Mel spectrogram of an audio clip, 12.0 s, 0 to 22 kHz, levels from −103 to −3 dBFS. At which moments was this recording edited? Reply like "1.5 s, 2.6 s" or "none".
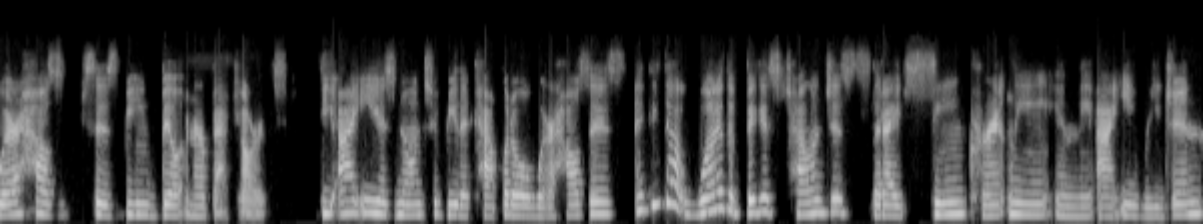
6.3 s, 8.7 s

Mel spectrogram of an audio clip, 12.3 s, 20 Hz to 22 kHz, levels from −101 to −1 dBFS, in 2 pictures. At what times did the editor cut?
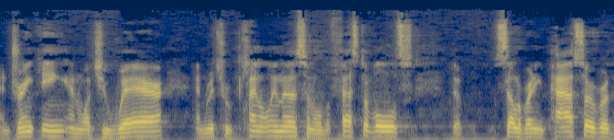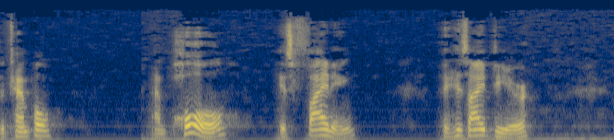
7.6 s

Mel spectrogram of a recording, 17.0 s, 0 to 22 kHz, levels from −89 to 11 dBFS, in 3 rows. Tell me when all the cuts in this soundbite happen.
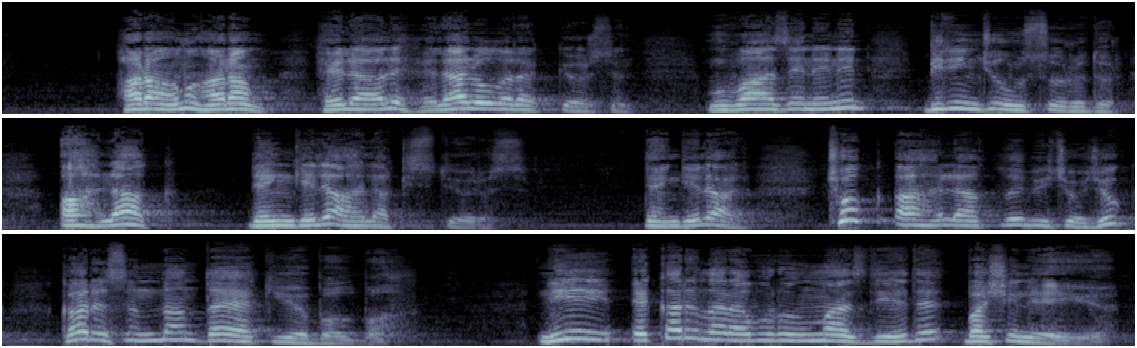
none

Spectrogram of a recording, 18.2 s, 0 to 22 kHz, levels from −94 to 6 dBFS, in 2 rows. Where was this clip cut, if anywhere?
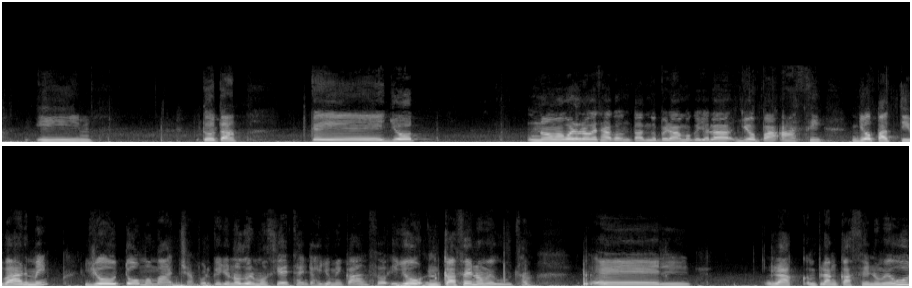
none

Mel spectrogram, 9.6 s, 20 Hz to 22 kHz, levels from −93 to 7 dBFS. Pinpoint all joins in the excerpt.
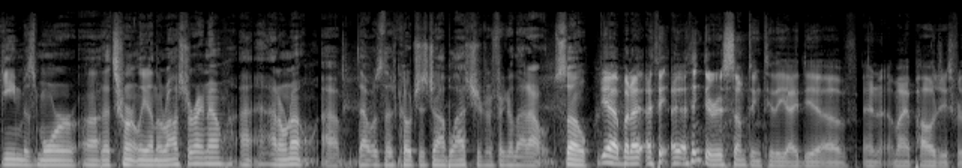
1.0 s, 6.7 s

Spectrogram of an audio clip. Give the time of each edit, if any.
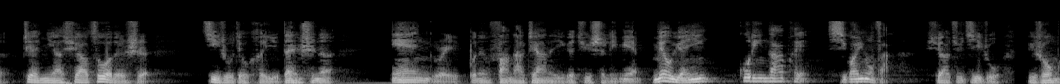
none

